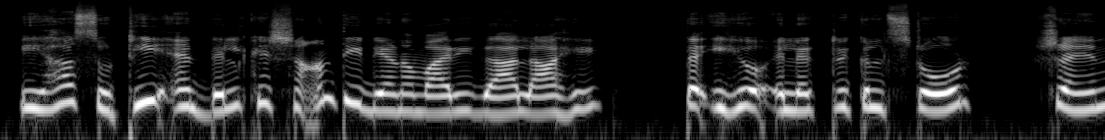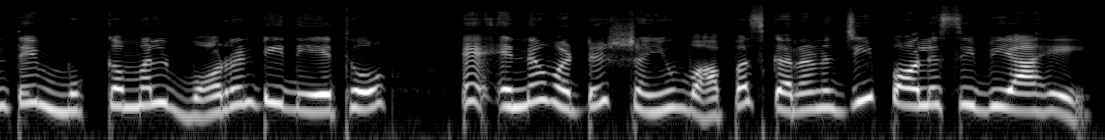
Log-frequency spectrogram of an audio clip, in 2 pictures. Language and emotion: Sindhi, happy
